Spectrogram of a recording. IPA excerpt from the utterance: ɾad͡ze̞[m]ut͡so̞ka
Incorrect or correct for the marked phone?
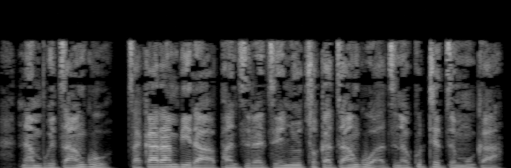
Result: incorrect: ɲ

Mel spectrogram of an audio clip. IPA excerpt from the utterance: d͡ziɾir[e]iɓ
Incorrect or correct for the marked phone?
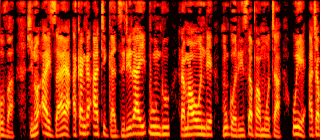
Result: incorrect: a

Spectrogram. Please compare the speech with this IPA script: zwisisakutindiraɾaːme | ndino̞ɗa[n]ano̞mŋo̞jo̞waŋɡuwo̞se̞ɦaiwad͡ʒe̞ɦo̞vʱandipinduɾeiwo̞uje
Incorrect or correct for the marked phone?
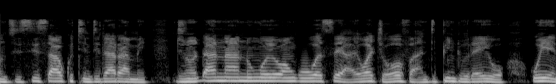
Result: correct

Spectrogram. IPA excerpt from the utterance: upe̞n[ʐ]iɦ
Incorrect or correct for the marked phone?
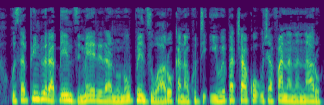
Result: incorrect: z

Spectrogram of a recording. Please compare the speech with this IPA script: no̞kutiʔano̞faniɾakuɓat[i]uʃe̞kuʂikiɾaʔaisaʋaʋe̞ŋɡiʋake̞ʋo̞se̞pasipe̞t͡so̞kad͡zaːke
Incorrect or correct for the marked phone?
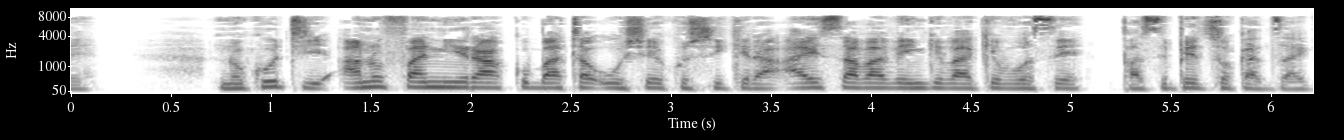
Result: incorrect: a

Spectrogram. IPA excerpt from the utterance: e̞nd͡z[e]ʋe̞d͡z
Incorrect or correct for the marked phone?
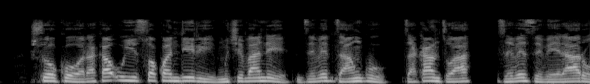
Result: correct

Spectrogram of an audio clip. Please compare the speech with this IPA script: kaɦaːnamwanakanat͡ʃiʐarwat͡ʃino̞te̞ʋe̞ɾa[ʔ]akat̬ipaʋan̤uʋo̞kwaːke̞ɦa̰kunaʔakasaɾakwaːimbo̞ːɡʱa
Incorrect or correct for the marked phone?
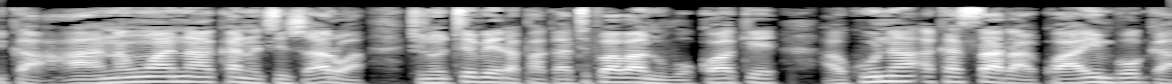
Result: incorrect: p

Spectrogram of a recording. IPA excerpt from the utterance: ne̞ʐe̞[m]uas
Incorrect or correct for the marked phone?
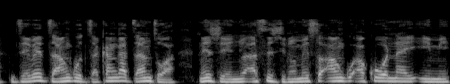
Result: incorrect: ɲ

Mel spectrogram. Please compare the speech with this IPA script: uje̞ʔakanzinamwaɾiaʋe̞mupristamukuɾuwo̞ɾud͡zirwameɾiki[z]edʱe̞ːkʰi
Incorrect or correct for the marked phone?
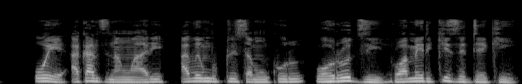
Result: correct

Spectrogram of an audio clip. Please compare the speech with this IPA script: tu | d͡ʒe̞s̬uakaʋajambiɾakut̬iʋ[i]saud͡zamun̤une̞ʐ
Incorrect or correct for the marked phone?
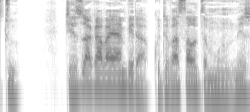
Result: incorrect: a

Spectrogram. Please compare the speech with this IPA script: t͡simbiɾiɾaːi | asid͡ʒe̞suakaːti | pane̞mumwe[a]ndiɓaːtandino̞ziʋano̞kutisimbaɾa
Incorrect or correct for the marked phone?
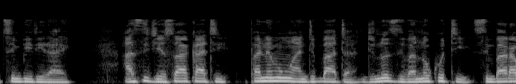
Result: correct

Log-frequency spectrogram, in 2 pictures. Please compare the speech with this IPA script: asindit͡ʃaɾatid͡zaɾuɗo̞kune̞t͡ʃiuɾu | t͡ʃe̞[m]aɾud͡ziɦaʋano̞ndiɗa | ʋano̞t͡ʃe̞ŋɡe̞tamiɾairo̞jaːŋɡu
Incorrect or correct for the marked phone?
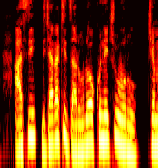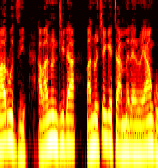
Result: correct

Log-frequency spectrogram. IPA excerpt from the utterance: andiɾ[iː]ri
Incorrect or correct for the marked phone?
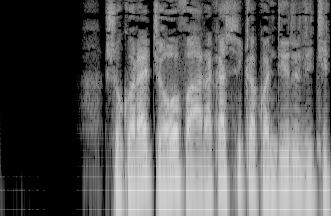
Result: incorrect: i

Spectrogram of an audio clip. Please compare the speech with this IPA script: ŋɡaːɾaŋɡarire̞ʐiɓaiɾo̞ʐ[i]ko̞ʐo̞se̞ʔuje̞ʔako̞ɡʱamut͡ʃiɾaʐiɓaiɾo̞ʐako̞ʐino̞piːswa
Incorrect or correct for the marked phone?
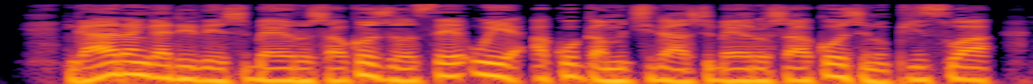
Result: incorrect: a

